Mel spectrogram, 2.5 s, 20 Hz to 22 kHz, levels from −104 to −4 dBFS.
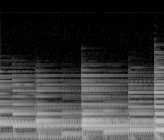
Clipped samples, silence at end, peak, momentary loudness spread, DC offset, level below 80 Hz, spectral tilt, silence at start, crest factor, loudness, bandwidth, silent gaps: under 0.1%; 0 s; -18 dBFS; 5 LU; under 0.1%; -58 dBFS; -8 dB/octave; 0 s; 16 dB; -35 LUFS; 7 kHz; none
